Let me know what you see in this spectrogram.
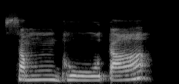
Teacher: Bha is a Mahaprana in this case. So this Ma is different here.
